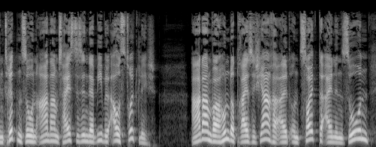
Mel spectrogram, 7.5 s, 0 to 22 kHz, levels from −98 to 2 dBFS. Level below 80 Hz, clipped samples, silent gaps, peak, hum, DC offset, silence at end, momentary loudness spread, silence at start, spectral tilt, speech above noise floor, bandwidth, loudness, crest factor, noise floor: -62 dBFS; under 0.1%; none; -2 dBFS; none; under 0.1%; 0.15 s; 7 LU; 0 s; -4.5 dB/octave; 43 dB; 16.5 kHz; -19 LUFS; 18 dB; -63 dBFS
